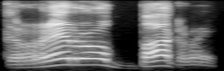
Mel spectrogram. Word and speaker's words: Guerrero Bagre: Get to roll your R's. It's Guerrero Bagre.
